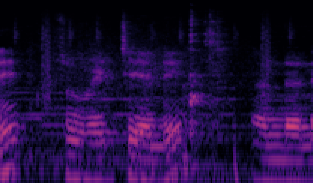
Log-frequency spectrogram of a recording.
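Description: Background music with faint clinks and knocks of miniature clay and brass cooking vessels being handled.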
